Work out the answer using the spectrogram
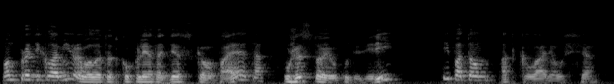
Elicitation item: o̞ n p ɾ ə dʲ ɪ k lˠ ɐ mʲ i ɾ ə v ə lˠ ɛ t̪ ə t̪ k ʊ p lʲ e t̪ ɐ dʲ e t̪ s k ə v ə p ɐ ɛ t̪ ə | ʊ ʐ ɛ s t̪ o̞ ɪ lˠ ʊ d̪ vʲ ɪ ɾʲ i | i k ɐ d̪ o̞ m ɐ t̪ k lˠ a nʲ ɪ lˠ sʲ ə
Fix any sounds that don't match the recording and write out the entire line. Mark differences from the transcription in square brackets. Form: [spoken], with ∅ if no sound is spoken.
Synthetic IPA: o̞ n p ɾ ə dʲ ɪ k lˠ ɐ mʲ i ɾ ə v ə lˠ ɛ t̪ ə t̪ k ʊ p lʲ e t̪ ɐ dʲ e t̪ s k ə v ə p ɐ ɛ t̪ ə | ʊ ʐ ɛ s t̪ o̞ ɪ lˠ ʊ d̪ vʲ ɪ ɾʲ i | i [p] ɐ [t̪] o̞ m ɐ t̪ k lˠ a nʲ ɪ lˠ sʲ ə

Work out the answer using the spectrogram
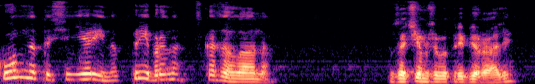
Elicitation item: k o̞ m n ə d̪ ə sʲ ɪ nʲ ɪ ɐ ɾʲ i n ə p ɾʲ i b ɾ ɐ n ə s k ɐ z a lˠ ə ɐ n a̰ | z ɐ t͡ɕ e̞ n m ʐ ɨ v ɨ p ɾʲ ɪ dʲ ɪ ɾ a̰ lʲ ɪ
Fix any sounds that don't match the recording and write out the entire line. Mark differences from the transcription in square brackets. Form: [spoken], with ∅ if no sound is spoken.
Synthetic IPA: k o̞ m n ə [t̪] ə sʲ ɪ nʲ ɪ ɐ ɾʲ i n ə p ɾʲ i b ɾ [ə] n ə s k ɐ z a lˠ ə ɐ n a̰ | z ɐ t͡ɕ e̞ [∅] m ʐ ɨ v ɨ p ɾʲ ɪ [bʲ] ɪ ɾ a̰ lʲ ɪ

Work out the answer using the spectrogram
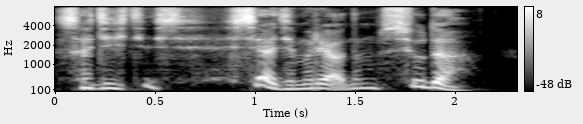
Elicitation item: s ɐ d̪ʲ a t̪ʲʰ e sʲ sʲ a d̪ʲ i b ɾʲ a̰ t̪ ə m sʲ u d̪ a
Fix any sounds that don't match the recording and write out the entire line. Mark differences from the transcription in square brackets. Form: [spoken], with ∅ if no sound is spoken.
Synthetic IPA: s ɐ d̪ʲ [i] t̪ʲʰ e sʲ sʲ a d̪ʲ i [m] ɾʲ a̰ [d̪] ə m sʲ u d̪ a

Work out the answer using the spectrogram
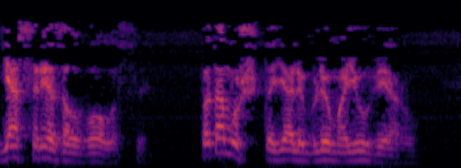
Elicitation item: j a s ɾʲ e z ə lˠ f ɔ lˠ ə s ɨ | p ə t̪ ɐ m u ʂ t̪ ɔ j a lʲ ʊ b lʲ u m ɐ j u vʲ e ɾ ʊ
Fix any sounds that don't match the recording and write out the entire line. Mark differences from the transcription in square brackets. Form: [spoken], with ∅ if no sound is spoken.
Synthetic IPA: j a s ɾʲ e z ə lˠ [v] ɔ lˠ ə s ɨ | p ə t̪ ɐ m u ʂ t̪ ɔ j a lʲ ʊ b lʲ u m ɐ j u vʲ e ɾ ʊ

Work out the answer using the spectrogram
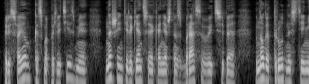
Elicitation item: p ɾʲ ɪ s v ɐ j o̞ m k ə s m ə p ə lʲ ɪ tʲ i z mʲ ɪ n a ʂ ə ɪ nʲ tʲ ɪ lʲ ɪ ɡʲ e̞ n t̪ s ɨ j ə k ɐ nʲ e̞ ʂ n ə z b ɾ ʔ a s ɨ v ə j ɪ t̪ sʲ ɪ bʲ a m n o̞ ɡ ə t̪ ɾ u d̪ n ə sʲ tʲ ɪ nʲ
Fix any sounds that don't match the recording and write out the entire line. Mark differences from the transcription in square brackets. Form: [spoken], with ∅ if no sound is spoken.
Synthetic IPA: p ɾʲ ɪ s v ɐ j o̞ m k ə s m ə p ə lʲ ɪ tʲ i z mʲ ɪ n a ʂ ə ɪ nʲ tʲ ɪ lʲ ɪ ɡʲ e̞ n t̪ s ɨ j ə k ɐ nʲ e̞ ʂ n ə z b ɾ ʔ a s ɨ v ə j ɪ t̪ sʲ ɪ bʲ a m n o̞ ɡ ə t̪ ɾ u d̪ n ə sʲ tʲ ɪ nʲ

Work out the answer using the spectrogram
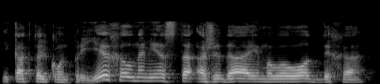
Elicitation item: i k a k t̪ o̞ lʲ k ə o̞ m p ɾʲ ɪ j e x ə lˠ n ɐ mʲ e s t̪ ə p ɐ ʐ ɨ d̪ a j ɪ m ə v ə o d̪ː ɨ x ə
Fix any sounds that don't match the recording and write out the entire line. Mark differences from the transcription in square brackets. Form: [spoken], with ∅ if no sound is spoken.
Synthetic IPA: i k a k t̪ o̞ lʲ k ə o̞ [n] p ɾʲ ɪ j e x ə lˠ n ɐ mʲ e s t̪ ə [ʔ] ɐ ʐ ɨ d̪ a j ɪ m ə v ə o d̪ː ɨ x ə

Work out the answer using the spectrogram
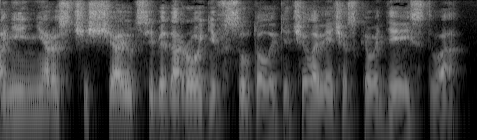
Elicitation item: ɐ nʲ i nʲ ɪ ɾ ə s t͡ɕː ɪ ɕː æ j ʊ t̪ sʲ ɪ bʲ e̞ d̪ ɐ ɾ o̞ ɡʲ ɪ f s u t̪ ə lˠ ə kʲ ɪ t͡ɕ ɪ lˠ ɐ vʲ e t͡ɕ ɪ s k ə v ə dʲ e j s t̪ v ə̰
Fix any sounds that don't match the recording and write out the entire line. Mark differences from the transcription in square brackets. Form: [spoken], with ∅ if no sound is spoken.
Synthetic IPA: ɐ nʲ i nʲ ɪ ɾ ə s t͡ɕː ɪ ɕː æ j ʊ t̪ sʲ ɪ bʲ e̞ d̪ ɐ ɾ o̞ ɡʲ ɪ f s u t̪ ə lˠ ə kʲ ɪ t͡ɕ ɪ lˠ ɐ vʲ e t͡ɕ ɪ s k ə v ə dʲ e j s t̪ v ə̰

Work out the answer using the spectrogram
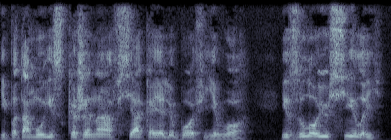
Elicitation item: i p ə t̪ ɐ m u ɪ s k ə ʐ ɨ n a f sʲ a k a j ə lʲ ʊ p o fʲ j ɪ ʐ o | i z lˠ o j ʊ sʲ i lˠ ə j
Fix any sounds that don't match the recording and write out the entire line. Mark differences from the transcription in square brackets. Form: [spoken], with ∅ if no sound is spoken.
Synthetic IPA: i p ə t̪ ɐ m u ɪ s k ə ʐ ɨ n a f sʲ a k [ə] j ə lʲ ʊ [b] o fʲ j ɪ [v] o | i z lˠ o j ʊ sʲ i lˠ ə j

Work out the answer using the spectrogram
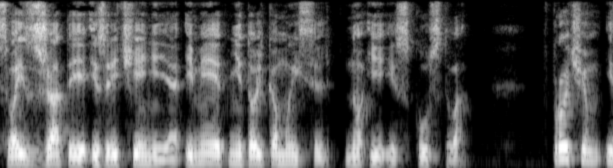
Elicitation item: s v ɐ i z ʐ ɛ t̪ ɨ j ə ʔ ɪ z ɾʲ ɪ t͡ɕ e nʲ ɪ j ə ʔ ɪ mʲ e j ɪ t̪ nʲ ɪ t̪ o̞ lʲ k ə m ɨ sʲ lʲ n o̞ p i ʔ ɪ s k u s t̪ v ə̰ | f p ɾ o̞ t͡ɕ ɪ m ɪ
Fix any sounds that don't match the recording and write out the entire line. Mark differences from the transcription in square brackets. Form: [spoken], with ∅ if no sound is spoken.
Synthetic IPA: s v ɐ i z ʐ [a] t̪ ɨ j ə ʔ ɪ z ɾʲ ɪ t͡ɕ e nʲ ɪ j ə ʔ ɪ mʲ e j ɪ t̪ nʲ ɪ t̪ o̞ lʲ k ə m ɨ sʲ lʲ n o̞ [ʔ] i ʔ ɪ s k u s t̪ v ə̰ | f p ɾ o̞ t͡ɕ ɪ m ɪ

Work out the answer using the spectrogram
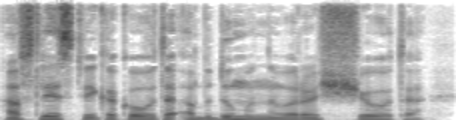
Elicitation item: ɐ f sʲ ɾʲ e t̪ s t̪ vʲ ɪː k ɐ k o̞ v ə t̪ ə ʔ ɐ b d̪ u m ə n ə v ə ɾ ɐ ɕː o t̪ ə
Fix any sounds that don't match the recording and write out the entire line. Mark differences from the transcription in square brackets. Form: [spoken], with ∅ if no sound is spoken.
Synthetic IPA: ɐ f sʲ [lʲ] e t̪ s t̪ vʲ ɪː k ɐ k o̞ v ə t̪ ə ʔ ɐ b d̪ u m ə [nː] ə v ə ɾ ɐ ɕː o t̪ ə

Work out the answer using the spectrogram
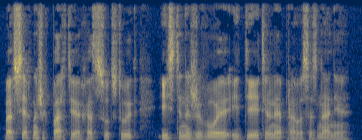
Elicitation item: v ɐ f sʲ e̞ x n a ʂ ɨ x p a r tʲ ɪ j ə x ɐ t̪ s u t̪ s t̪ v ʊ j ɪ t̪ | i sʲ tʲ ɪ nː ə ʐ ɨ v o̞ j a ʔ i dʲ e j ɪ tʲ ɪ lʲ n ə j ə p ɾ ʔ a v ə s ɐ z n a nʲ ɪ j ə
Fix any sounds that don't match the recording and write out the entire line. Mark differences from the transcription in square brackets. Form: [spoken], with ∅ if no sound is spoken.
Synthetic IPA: v ɐ f sʲ e̞ x n a ʂ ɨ x p a r tʲ ɪ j ə x ɐ t̪ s u t̪ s t̪ v ʊ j ɪ t̪ | i sʲ tʲ ɪ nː ə ʐ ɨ v o̞ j [ə] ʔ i dʲ e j ɪ tʲ ɪ lʲ n ə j ə p ɾ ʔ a v ə s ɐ z n a nʲ ɪ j ə

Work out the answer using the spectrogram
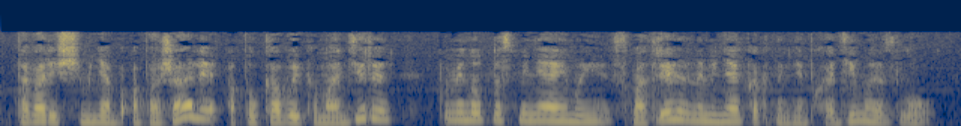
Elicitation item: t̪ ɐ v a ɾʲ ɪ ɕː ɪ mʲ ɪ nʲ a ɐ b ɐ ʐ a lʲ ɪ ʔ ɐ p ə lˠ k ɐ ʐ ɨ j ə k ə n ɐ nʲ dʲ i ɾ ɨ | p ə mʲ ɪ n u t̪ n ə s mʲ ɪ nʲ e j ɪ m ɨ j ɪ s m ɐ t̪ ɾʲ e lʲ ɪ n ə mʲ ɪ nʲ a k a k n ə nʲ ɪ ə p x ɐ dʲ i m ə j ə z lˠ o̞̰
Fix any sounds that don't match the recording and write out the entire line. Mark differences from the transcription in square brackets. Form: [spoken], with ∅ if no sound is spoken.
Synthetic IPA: t̪ ɐ v a ɾʲ ɪ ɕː ɪ mʲ ɪ nʲ a ɐ b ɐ ʐ a lʲ ɪ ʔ ɐ p ə lˠ k ɐ [v] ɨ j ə k ə [m] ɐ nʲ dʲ i ɾ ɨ | p ə mʲ ɪ n u t̪ n ə s mʲ ɪ nʲ [æ] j ɪ m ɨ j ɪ s m ɐ t̪ ɾʲ e lʲ ɪ n ə mʲ ɪ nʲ a k a k n ə nʲ ɪ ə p x ɐ dʲ i m ə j ə z lˠ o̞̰

